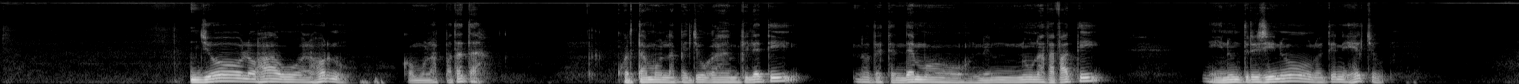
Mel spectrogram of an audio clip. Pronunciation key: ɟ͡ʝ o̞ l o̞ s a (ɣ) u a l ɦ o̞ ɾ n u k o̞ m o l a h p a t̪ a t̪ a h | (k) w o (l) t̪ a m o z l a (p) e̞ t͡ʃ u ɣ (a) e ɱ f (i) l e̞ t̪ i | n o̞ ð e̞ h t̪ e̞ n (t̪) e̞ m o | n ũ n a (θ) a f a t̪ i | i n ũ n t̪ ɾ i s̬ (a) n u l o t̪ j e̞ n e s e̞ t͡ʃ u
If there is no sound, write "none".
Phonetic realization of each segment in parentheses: ɣ, k, ɾ, p, a, i, d̪, θ, i

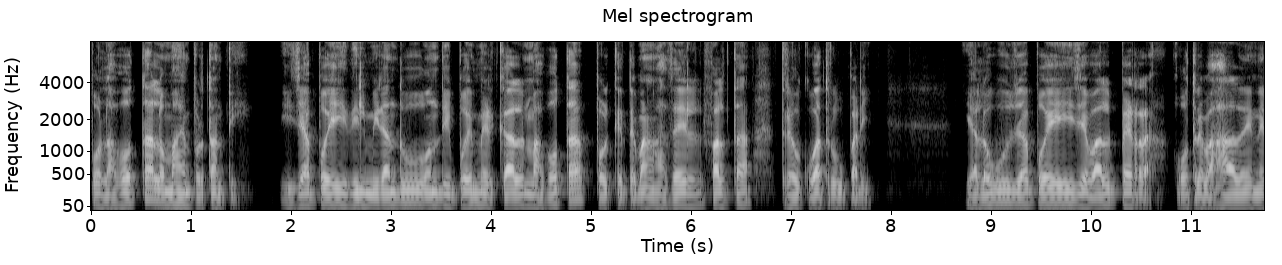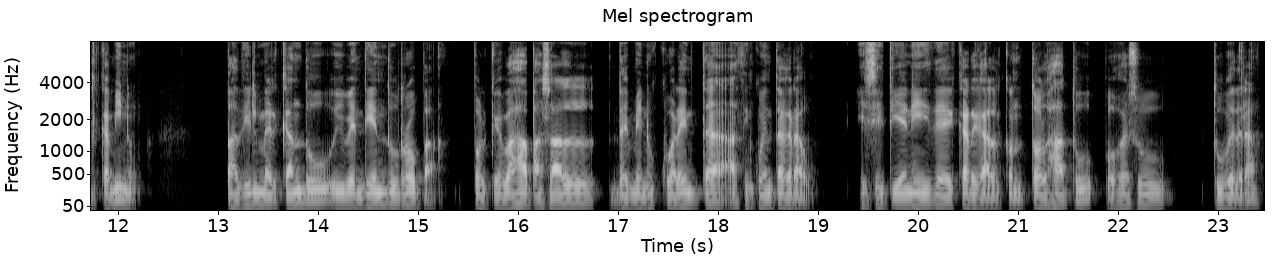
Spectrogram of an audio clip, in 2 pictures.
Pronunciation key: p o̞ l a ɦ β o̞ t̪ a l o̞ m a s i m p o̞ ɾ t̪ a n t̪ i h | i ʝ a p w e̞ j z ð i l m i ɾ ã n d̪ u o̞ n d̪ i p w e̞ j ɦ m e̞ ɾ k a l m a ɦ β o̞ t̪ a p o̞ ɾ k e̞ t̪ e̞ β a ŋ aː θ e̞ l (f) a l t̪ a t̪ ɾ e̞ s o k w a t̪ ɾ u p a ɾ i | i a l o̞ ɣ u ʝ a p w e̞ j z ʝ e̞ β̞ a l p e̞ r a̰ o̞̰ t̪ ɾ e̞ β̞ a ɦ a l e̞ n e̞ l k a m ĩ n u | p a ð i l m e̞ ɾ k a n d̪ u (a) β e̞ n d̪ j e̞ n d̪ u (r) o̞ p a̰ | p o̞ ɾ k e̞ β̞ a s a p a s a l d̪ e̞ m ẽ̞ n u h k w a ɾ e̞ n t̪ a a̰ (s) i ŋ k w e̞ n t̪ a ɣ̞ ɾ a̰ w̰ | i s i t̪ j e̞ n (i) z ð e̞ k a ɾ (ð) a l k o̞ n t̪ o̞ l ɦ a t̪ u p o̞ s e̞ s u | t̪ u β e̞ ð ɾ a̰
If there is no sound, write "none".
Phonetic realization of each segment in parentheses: f, i, r, θ, i, ɣ

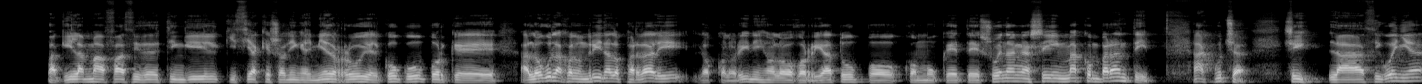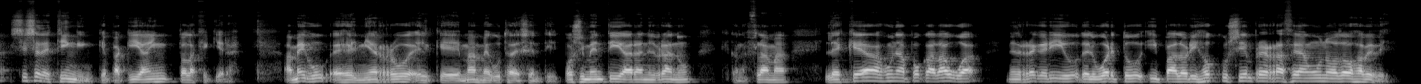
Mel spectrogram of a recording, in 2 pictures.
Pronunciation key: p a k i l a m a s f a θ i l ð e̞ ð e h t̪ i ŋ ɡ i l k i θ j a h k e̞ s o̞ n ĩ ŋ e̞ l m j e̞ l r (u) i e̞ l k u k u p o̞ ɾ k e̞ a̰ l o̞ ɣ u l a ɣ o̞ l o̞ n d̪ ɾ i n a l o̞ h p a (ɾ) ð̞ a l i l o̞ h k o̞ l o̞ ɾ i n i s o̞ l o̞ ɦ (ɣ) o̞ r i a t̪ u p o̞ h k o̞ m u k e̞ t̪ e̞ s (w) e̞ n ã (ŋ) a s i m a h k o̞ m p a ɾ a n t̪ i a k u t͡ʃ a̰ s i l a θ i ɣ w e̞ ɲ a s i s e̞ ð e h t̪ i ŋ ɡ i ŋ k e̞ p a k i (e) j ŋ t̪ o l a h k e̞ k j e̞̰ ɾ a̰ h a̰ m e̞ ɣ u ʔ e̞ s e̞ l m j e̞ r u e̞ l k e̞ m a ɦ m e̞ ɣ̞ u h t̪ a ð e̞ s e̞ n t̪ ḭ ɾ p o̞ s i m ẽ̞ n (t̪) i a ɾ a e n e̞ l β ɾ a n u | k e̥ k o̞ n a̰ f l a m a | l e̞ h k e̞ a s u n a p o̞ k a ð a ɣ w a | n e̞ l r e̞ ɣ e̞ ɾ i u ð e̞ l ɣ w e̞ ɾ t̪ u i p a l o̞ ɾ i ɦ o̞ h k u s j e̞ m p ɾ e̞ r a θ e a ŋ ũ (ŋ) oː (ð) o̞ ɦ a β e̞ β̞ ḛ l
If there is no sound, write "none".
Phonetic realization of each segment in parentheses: u, ɾ, ɣ, w, ŋ, a, t̪, n, ð

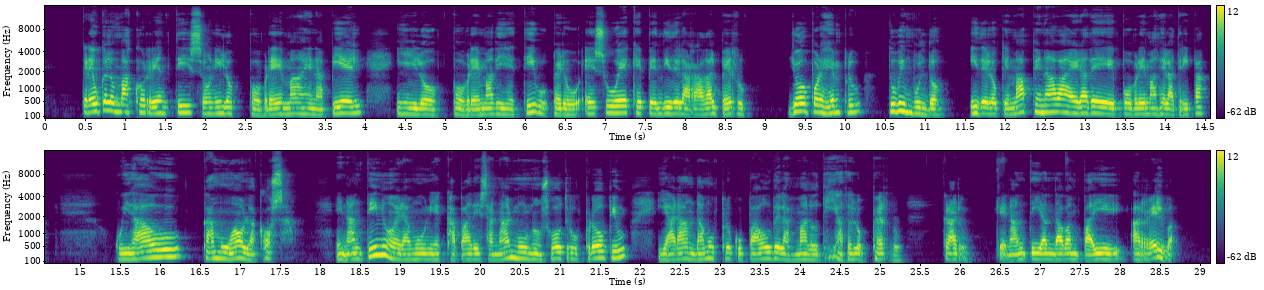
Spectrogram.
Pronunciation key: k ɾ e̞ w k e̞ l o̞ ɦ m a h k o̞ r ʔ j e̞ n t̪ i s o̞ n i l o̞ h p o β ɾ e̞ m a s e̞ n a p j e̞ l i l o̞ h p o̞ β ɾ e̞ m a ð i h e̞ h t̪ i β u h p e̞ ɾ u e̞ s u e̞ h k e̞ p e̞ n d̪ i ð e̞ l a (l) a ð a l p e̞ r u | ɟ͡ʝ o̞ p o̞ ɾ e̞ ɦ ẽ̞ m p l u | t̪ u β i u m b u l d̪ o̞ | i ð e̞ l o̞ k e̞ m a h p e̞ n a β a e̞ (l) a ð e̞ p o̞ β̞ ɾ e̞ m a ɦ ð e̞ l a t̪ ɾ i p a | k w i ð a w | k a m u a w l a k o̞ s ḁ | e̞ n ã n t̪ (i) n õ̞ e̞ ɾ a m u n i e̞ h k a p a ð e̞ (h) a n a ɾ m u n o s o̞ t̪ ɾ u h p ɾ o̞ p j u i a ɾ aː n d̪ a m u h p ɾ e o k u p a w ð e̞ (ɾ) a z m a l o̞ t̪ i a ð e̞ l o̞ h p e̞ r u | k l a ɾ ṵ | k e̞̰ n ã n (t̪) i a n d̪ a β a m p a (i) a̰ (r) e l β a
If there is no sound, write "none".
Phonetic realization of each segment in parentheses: r, ɾ, i, s, l, t̪, i, r

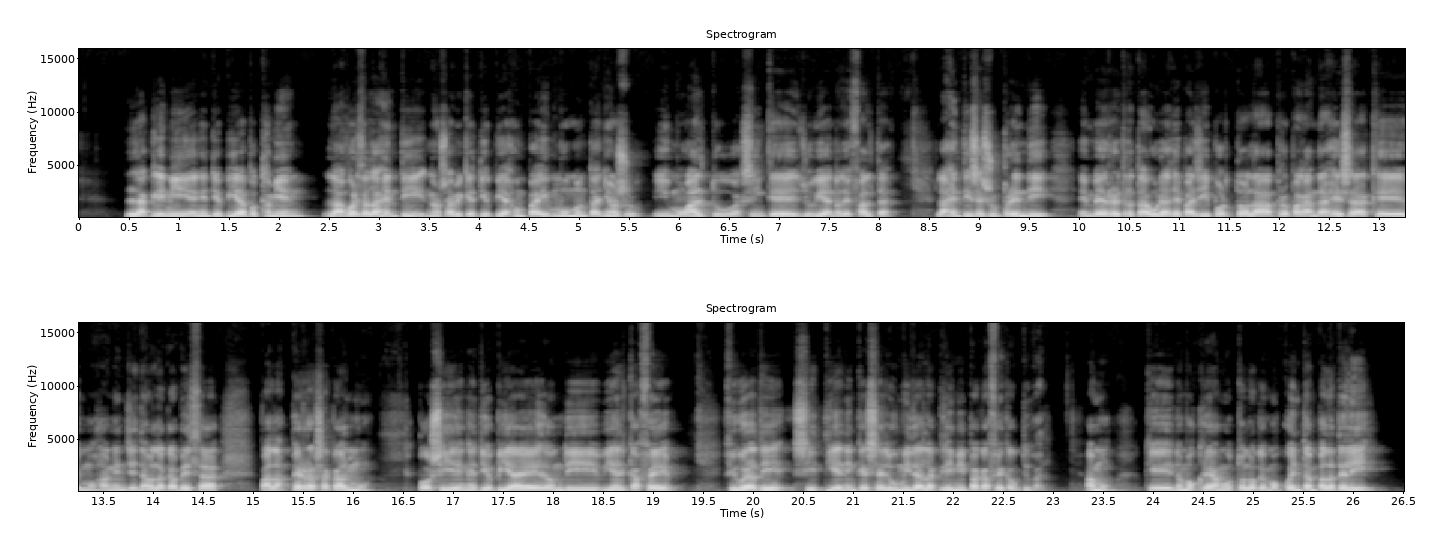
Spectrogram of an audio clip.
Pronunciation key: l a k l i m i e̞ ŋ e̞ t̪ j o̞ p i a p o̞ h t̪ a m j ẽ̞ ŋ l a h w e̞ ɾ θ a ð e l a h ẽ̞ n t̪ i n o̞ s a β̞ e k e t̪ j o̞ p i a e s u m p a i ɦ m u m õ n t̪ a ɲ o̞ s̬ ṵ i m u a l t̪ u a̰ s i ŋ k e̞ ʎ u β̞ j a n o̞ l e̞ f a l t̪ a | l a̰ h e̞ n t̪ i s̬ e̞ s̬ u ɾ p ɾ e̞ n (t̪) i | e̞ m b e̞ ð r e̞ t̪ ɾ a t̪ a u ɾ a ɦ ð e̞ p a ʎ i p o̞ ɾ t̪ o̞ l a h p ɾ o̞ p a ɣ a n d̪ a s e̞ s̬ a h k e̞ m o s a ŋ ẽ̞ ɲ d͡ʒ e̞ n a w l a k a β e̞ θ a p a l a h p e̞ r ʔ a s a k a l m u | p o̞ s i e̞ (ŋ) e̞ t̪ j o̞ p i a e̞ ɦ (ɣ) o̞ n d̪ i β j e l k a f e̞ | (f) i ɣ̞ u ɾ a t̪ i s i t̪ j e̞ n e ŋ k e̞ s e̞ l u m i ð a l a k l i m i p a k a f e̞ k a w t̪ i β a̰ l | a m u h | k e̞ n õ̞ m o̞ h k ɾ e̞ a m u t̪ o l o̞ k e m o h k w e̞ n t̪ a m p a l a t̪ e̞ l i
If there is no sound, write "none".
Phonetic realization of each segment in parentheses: d̪, ŋ, ð, f

